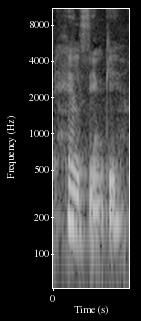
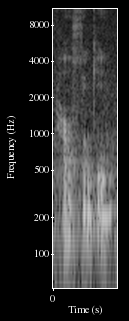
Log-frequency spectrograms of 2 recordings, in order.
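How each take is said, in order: First: The stress is on the first syllable. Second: The stress is on the second syllable.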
